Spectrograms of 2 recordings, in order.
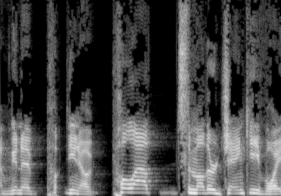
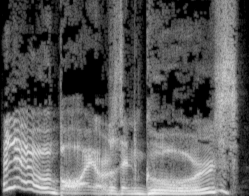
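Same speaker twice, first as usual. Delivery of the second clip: Crypt Keeper voice; much slower than usual. Acted. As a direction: drawl it like a horror host. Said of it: "went full Crypt Keeper on me".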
